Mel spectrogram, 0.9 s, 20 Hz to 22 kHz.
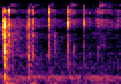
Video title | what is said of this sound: MrsSmith_EggExperiment_Day4_October-16-2020 | it bounces it's kind of like a rubber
